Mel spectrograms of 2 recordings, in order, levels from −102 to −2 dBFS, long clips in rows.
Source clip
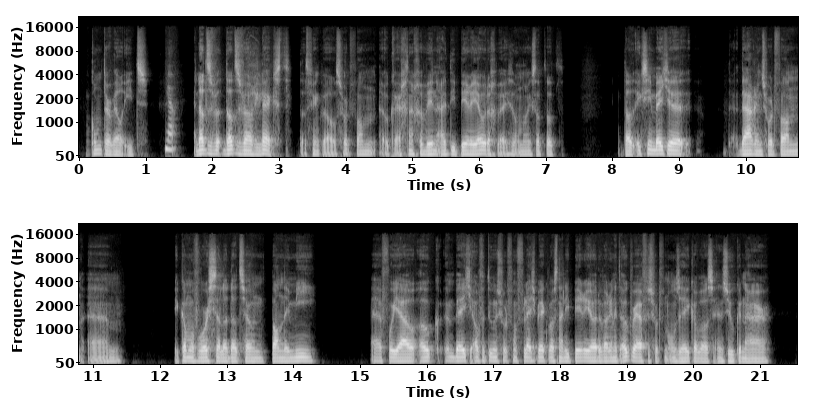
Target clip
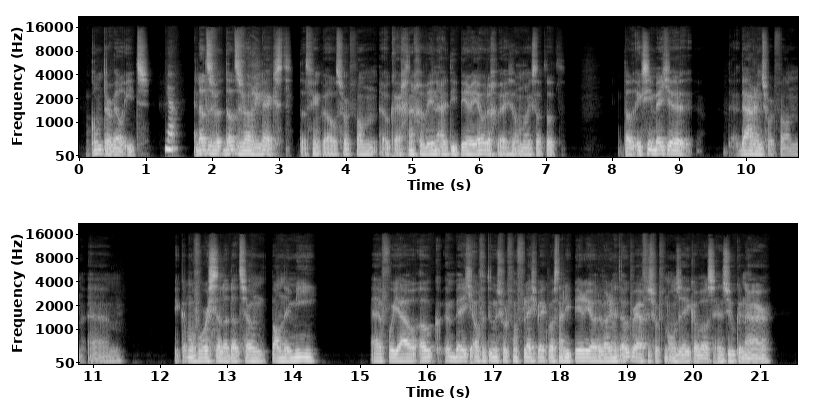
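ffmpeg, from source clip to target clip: -filter_complex "[0:a]equalizer=f=260:t=o:w=0.51:g=6.5,asplit=3[s0][s1][s2];[s0]afade=t=out:st=10.3:d=0.02[s3];[s1]acompressor=threshold=0.0355:ratio=6,afade=t=in:st=10.3:d=0.02,afade=t=out:st=12.42:d=0.02[s4];[s2]afade=t=in:st=12.42:d=0.02[s5];[s3][s4][s5]amix=inputs=3:normalize=0,alimiter=limit=0.237:level=0:latency=1:release=19,asplit=2[s6][s7];[s7]adelay=30,volume=0.473[s8];[s6][s8]amix=inputs=2:normalize=0"

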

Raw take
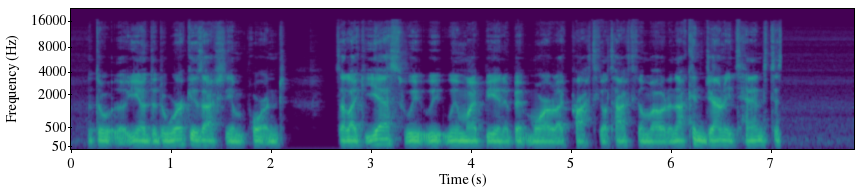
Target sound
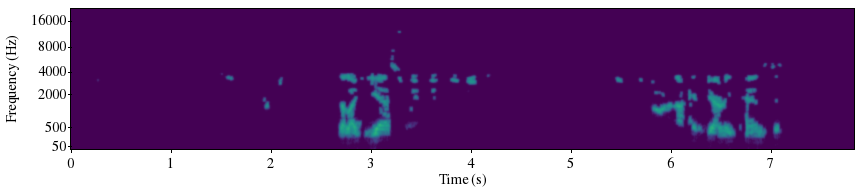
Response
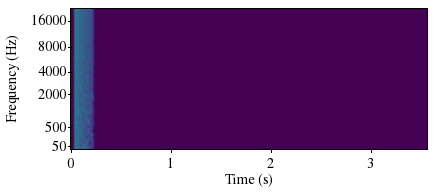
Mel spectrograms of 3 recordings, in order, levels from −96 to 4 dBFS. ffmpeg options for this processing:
-af "afftfilt=real='re*gte(hypot(re,im),0.0355)':imag='im*gte(hypot(re,im),0.0355)':win_size=1024:overlap=0.75,afreqshift=42,aexciter=amount=6.6:drive=3:freq=7600,afftfilt=real='re*gte(b*sr/1024,310*pow(7300/310,0.5+0.5*sin(2*PI*0.26*pts/sr)))':imag='im*gte(b*sr/1024,310*pow(7300/310,0.5+0.5*sin(2*PI*0.26*pts/sr)))':win_size=1024:overlap=0.75,volume=0.668"

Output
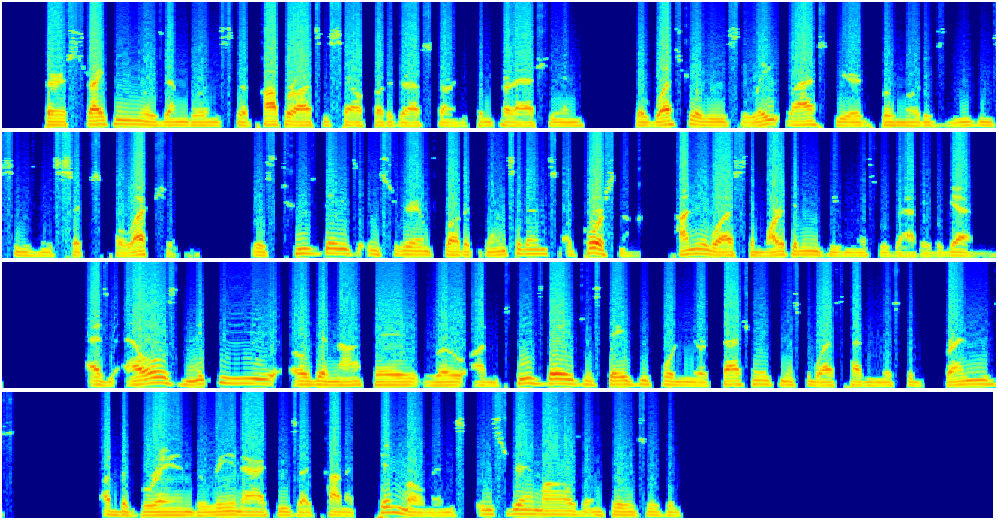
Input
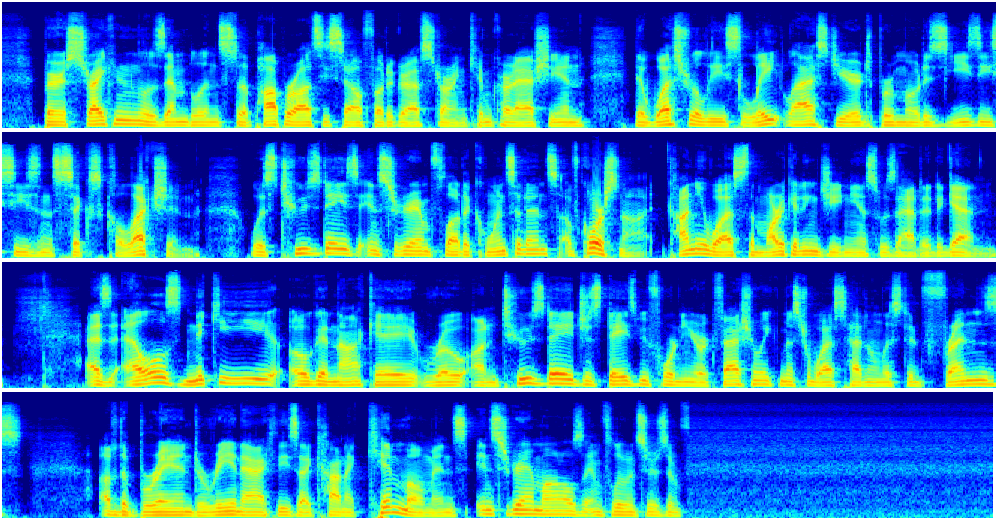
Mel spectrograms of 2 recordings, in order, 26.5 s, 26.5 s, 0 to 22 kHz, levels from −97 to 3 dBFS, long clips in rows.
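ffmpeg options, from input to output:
-filter_complex "[0:a]afftfilt=real='re*gte(hypot(re,im),0.0708)':imag='im*gte(hypot(re,im),0.0708)':win_size=1024:overlap=0.75,acrossover=split=430[s0][s1];[s0]asoftclip=type=hard:threshold=0.0708[s2];[s1]acrusher=bits=2:mode=log:mix=0:aa=0.000001[s3];[s2][s3]amix=inputs=2:normalize=0,volume=1.26"

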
